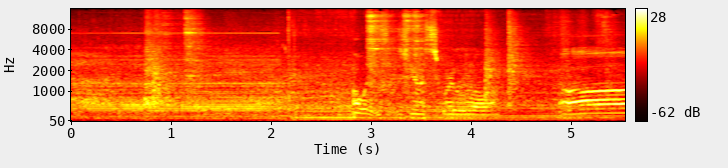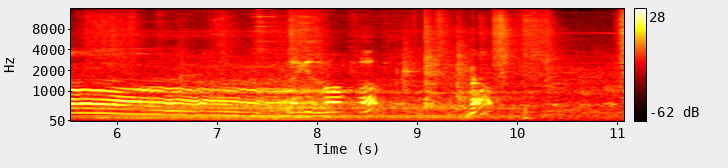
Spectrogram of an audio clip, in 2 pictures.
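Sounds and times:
coffee machine humming: 0:00.0 - 0:11.0.

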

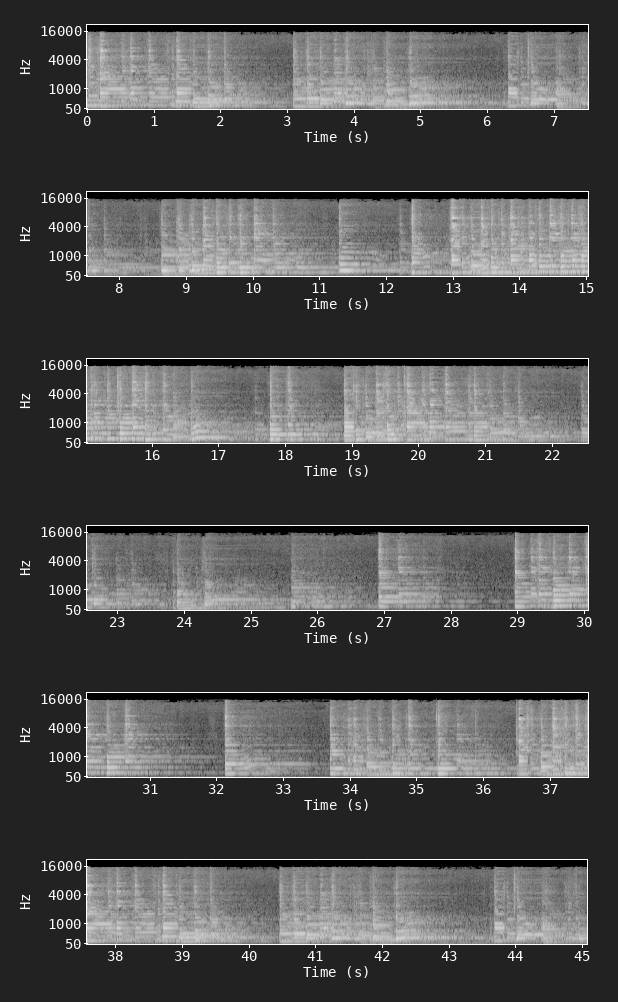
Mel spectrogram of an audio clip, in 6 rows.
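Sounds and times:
plucked string instrument: 0:00.0 - 0:45.0.

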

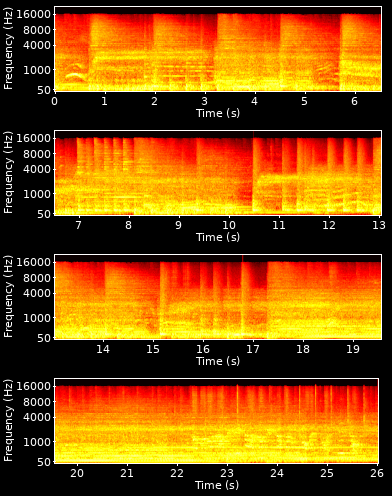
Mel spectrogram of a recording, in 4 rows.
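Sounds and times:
bass guitar: 0:00.0 - 0:26.0
distorted electric guitars: 0:00.0 - 0:26.0
drum kit: 0:00.0 - 0:26.0.

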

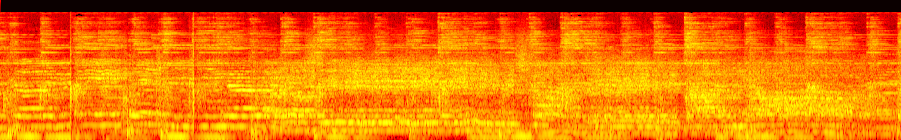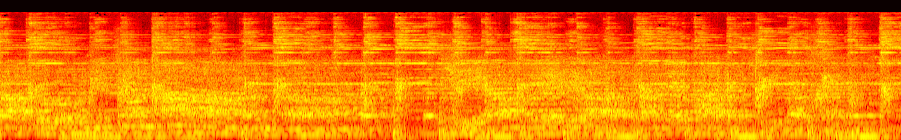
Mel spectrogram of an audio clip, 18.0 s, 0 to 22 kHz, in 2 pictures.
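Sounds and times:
drum beat: 0:00.0 - 0:18.0
small hand cymbals: 0:00.0 - 0:18.0
group chanting a mantra: 0:01.0 - 0:18.0.

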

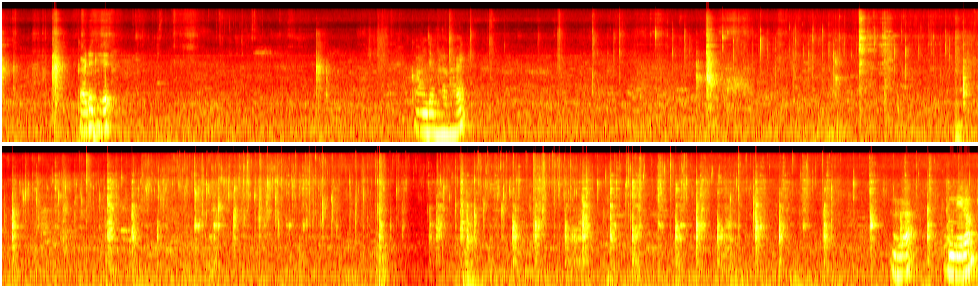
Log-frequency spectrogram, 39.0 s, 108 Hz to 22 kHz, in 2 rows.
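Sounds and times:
oil sizzling in a pan: 0:12.1 - 0:39.0.

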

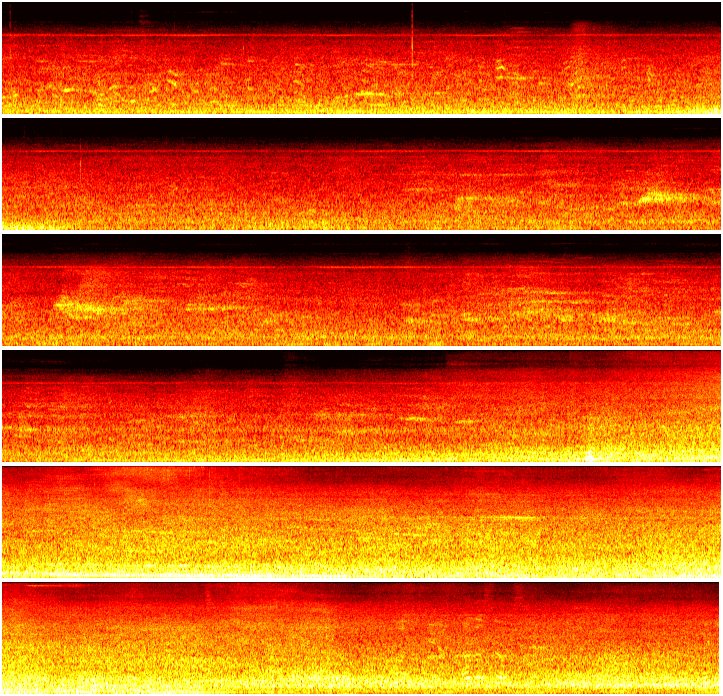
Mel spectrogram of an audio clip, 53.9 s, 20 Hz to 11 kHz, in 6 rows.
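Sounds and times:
bus engine rumble: 0:30.0 - 0:52.2.

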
